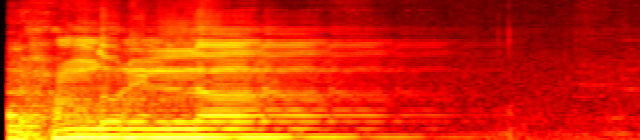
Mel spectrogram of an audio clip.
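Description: A man chants in a long, melodious voice through a microphone.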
